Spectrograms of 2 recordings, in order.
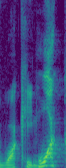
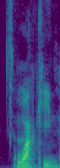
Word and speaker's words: Joaquin: Nee, das ist Joaquin. Joaquin. – Der Asiate Joaquin Phoenix. – Joaquin. Das ist ja. – Was macht das J dann in seinem Namen? – Das ist Wa.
